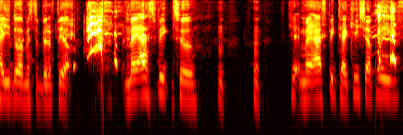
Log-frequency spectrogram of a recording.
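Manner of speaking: jittery, nervous voice tripping over words. Acting out calling a girl and her father answering: acting anxious on the phone. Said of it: "the anxiety of having to call a girl".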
